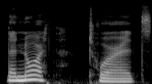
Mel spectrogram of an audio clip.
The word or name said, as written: North Taurids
